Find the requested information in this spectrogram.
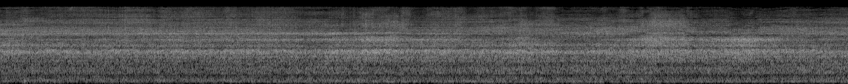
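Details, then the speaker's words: Indirect retainer bonding, demonstrated on a large model: continuous loud hissing water spray with suction rinsing etching gel off the teeth after 15–30 seconds. "мы подождали от 15 до 30 секунд смиваемм всё"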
